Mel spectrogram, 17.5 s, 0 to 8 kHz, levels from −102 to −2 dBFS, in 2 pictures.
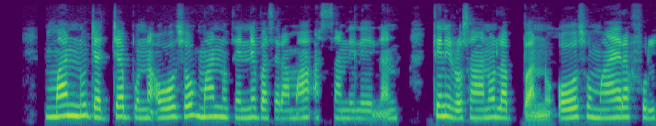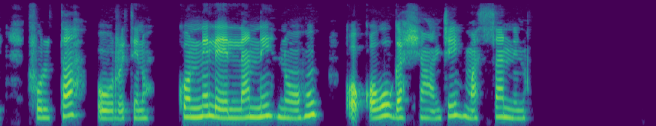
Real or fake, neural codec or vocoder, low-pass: real; none; 7.2 kHz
